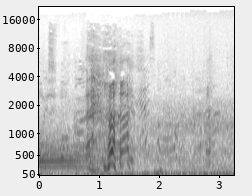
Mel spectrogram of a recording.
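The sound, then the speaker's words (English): A car rolls past on a street, its broad engine and tyre rumble swelling briefly mid-clip before easing off, with people's voices chattering over the traffic noise. “Okay, this car's coming.”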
